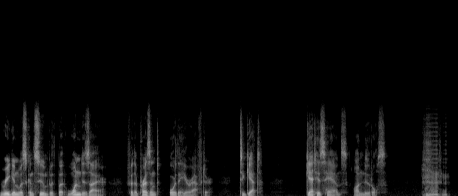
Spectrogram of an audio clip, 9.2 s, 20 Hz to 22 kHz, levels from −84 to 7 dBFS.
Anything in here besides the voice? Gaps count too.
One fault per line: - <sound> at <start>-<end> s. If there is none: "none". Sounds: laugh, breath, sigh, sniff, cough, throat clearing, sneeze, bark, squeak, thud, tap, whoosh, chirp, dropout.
- laugh at 8.4-9.0 s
